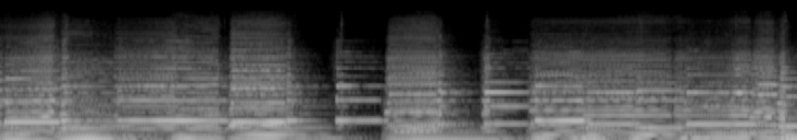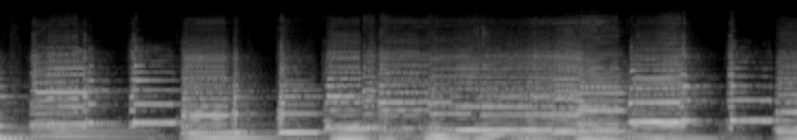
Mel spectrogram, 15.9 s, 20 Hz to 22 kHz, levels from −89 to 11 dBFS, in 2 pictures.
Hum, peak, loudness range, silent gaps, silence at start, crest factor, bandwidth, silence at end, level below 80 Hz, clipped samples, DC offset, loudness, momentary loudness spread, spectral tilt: none; -6 dBFS; 2 LU; none; 0 s; 16 dB; 12.5 kHz; 0 s; -32 dBFS; under 0.1%; under 0.1%; -23 LUFS; 8 LU; -7.5 dB/octave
